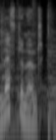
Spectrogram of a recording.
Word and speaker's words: lieutenant: status and education interestingly the pronunciation leftenant isn't uniform across all of the UK while it's the standard in the British Army and Royal Navy you might still hear leftenant in the Royal Air Force and in certain regions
